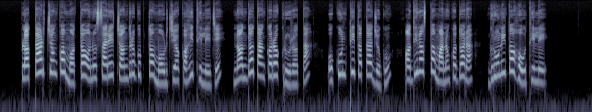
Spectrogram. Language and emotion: Odia, neutral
